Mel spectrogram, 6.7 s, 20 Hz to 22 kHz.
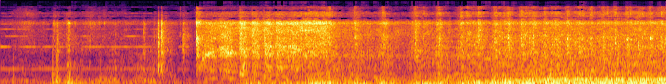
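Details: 2008 Express van bought cheap: the petrol engine cranks, catches and settles into an uneven, stumbling idle from a misfire; eventually fixed with junkyard parts.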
